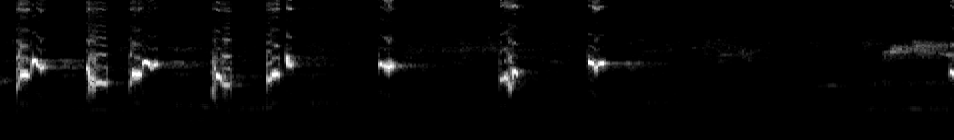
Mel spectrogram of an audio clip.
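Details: Sooty-headed bulbul singing to draw out another bird: a quick series of bubbly chirps, then slower single notes with gaps, a brief quiet spell, and a louder note at the end.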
